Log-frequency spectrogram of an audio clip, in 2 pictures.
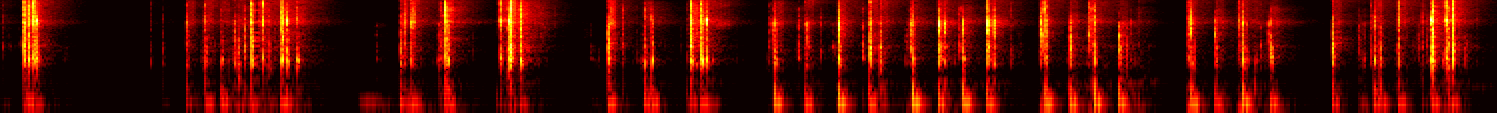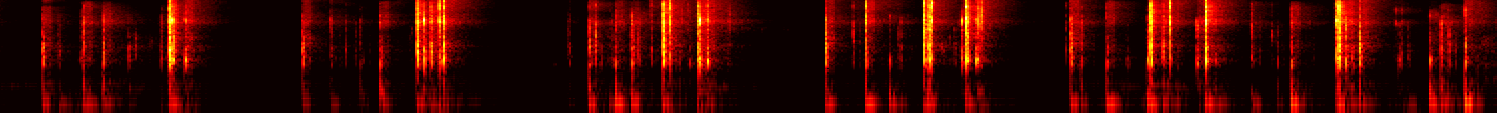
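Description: Fingertips and nails click the buttons and tap the shell of a hand-sized, hollow white and black plastic gamepad held close to a foam microphone. Quick, dry clicks and taps come in irregular bursts separated by short pauses, with a low hollow thump under bright, crisp edges. Each sound dies away almost instantly.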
